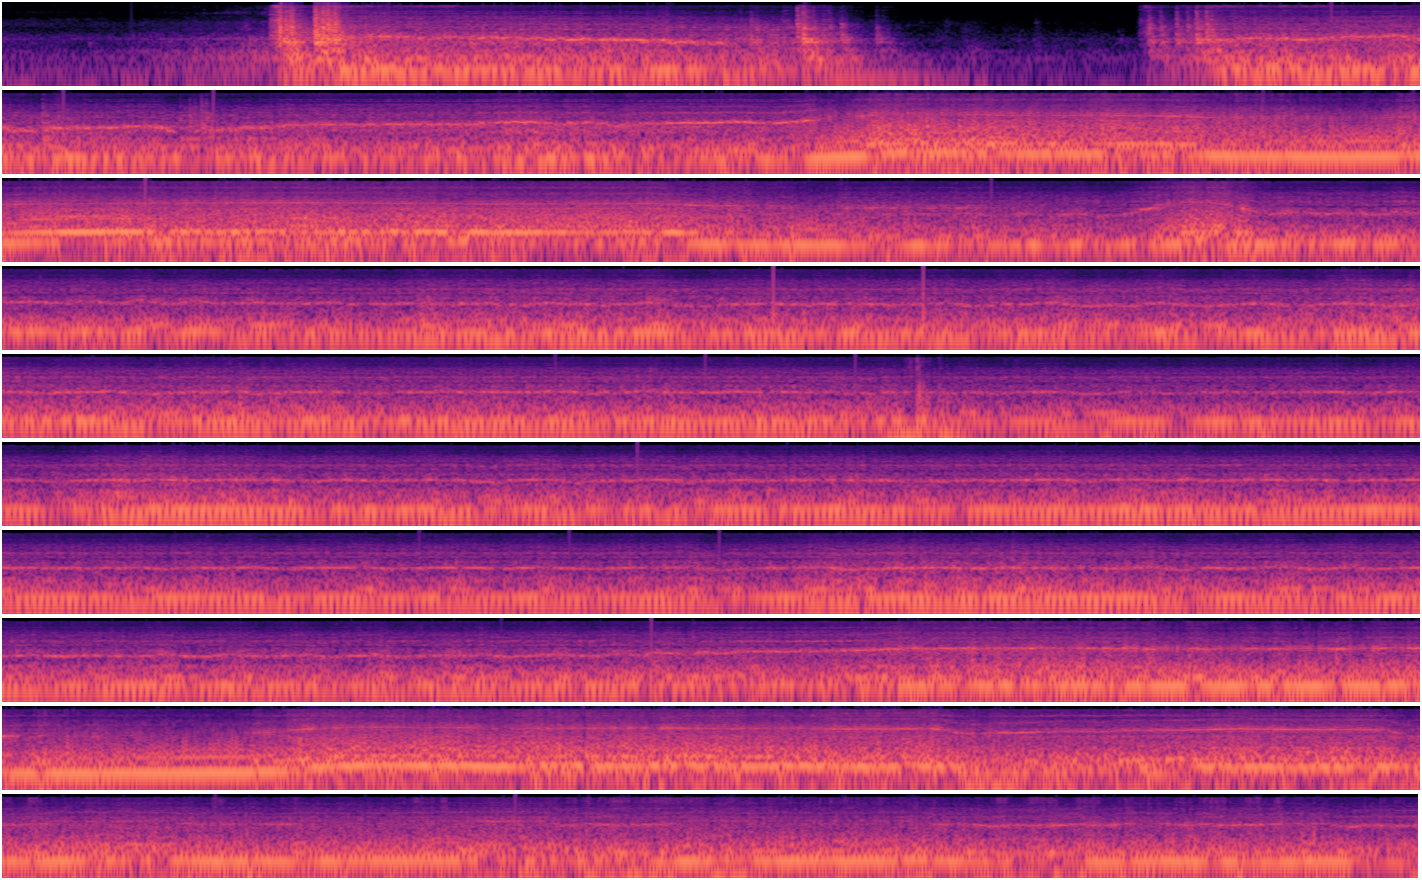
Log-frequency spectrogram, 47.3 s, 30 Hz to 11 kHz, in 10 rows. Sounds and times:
Motorboat, speedboat: 0.6s - 3.0s, 3.8s - 47.2s.

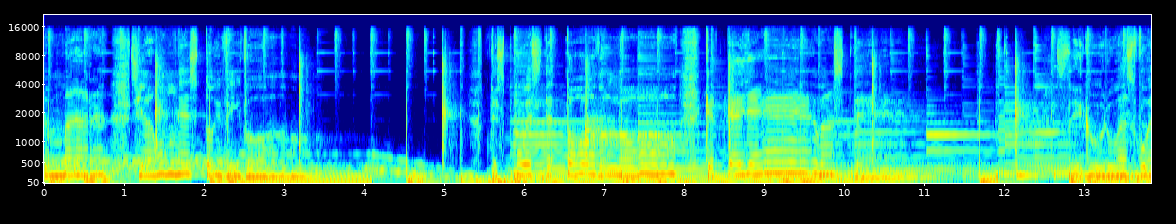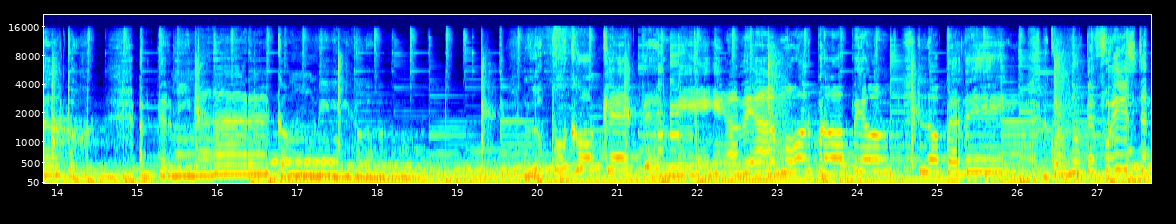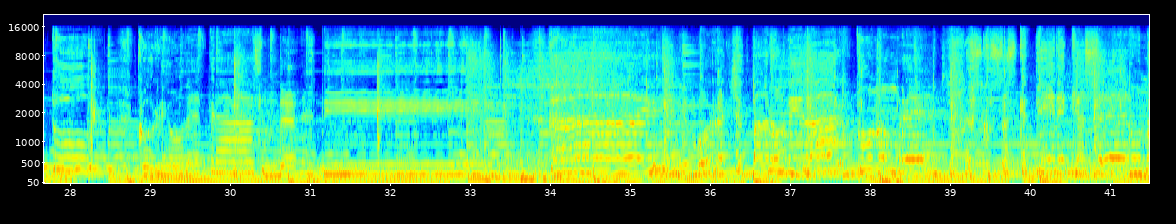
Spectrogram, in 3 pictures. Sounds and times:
Music: 0.0s - 41.4s.

